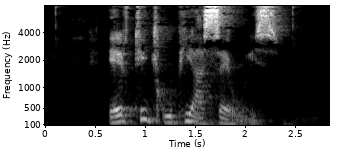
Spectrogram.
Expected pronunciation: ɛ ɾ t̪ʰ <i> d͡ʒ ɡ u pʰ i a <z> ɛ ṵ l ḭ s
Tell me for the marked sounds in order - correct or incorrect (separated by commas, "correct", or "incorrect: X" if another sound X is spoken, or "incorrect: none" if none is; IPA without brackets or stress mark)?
correct, incorrect: s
